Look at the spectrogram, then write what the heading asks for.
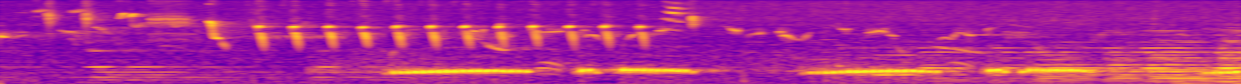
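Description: Small birds chirping, with a fast trill of repeated high notes in the first half and a lower wavering tone. Orchestral music sits faintly under them and swells up near the end.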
